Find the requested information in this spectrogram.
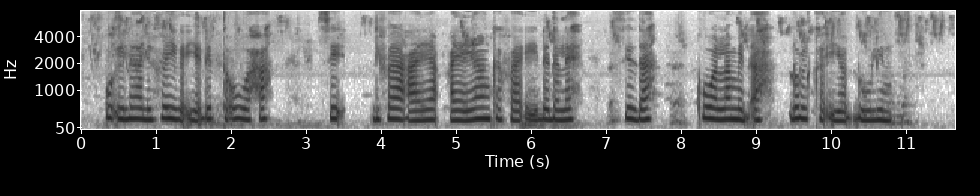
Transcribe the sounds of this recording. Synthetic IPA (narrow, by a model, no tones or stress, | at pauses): ʔʊʔɪlaːlɪhɔjɣɐ̰ʔḭjɞɖɪrt̪ʰɐʔʊwɑħɑ | sɪ | d̪ɪfaːʕɑjɐʕɑjɐjaːŋkʰɐfaːʔḭːðɐðɐlɛh | sɪðɐ | kʰʊwɐlɐmɪd̪ɐhɖʊlkʰɐʔijɞɖuːlɪn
